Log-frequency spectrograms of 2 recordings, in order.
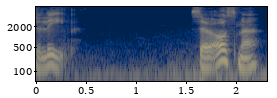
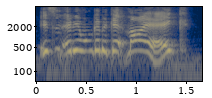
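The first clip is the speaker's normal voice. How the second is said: very high, loud excited cry; 4 dB louder than usual. A narrator's reading. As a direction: squawk it out in a flap. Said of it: "cried the hen in great excitement".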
